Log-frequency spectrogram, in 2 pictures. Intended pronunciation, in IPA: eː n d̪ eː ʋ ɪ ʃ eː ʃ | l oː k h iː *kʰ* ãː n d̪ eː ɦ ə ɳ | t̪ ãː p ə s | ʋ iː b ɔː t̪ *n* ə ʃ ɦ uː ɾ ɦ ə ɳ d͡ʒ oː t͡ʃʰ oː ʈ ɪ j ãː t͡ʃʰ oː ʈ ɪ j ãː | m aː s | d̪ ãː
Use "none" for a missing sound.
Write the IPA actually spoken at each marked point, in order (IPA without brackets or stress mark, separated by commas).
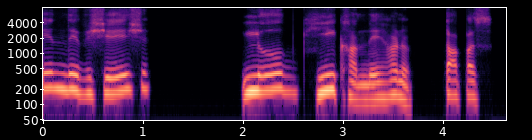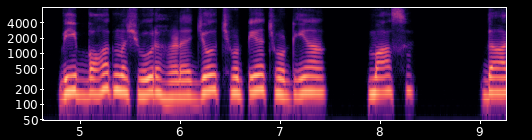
kʰ, m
